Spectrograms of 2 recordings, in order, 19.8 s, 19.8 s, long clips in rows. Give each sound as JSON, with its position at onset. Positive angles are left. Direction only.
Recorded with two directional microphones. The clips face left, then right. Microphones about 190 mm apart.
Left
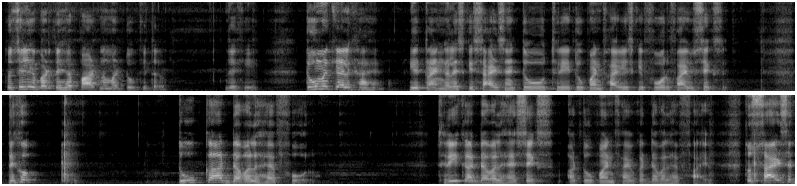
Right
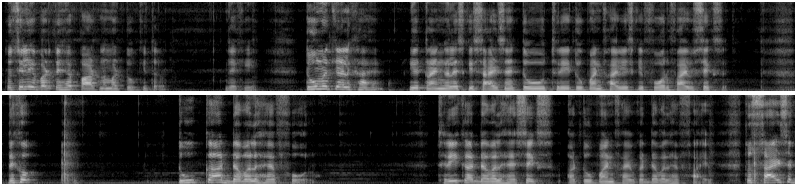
{"t": 0.0, "sound": "speech", "side_deg": -15}
{"t": 2.6, "sound": "a sound", "side_deg": -10}
{"t": 3.8, "sound": "a man's voice", "side_deg": -35}
{"t": 9.5, "sound": "a sound", "side_deg": -50}
{"t": 12.1, "sound": "a man's voice", "side_deg": -50}
{"t": 15.4, "sound": "a man's voice", "side_deg": -50}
